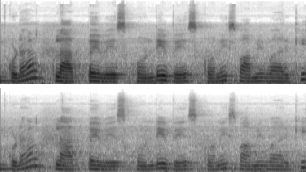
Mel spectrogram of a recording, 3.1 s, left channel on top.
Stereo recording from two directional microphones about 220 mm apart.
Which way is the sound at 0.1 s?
20° left (ahead or behind).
